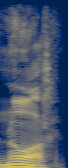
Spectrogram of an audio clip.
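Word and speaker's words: נֹחַ: Por ejemplo, en el punto que estamos leyendo del verso 8 dice, pero Noaj, pronunciémoslo en hebreo, Noaj, halló gracia.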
